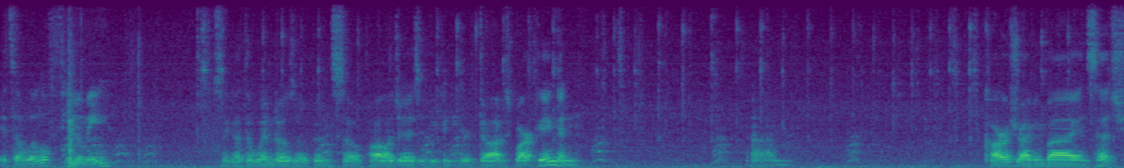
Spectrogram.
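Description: Over light background noise, a man with a fairly low voice speaks at a moderate pace with ordinary pitch variation and long, frequent pauses. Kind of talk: casual livestream tutorial chat. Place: workshop.

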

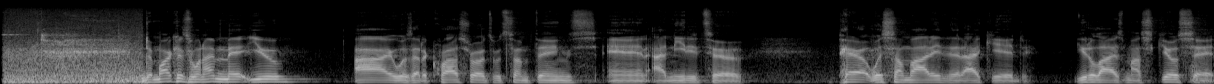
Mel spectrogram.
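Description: A man's fairly low voice at a very slow pace, with ordinary pitch variation. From East Texas. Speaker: YouTube channel host. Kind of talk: casual interview. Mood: warm, praising. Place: gym.

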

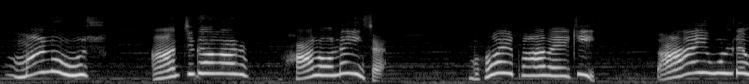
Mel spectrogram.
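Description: A put-on character voice speaks at a very slow pace with faint music in the background. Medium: audio drama. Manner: timid, deferential, hesitant.

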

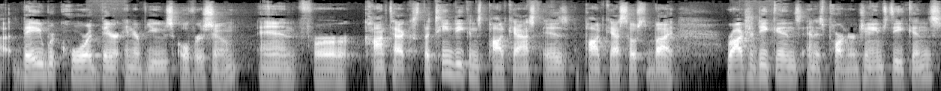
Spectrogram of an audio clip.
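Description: A man's pitch varies in an ordinary way as he talks at a medium speed. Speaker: podcasting coach. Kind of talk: tutorial. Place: home room. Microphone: lapel.

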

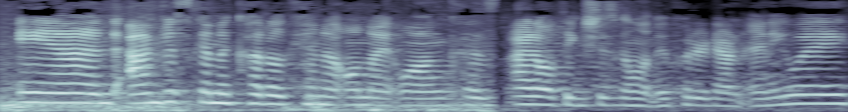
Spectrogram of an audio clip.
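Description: Light noise sits in the background as a woman talks. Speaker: family vlogger. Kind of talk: casual vlog chat. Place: home room. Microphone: phone near.

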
